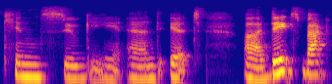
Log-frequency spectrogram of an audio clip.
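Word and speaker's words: kintsugi: It's this art form is called kinsugi and it's spelled k i n t s u g i pronounced kinsugi and it uh dates back to the 15th century.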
